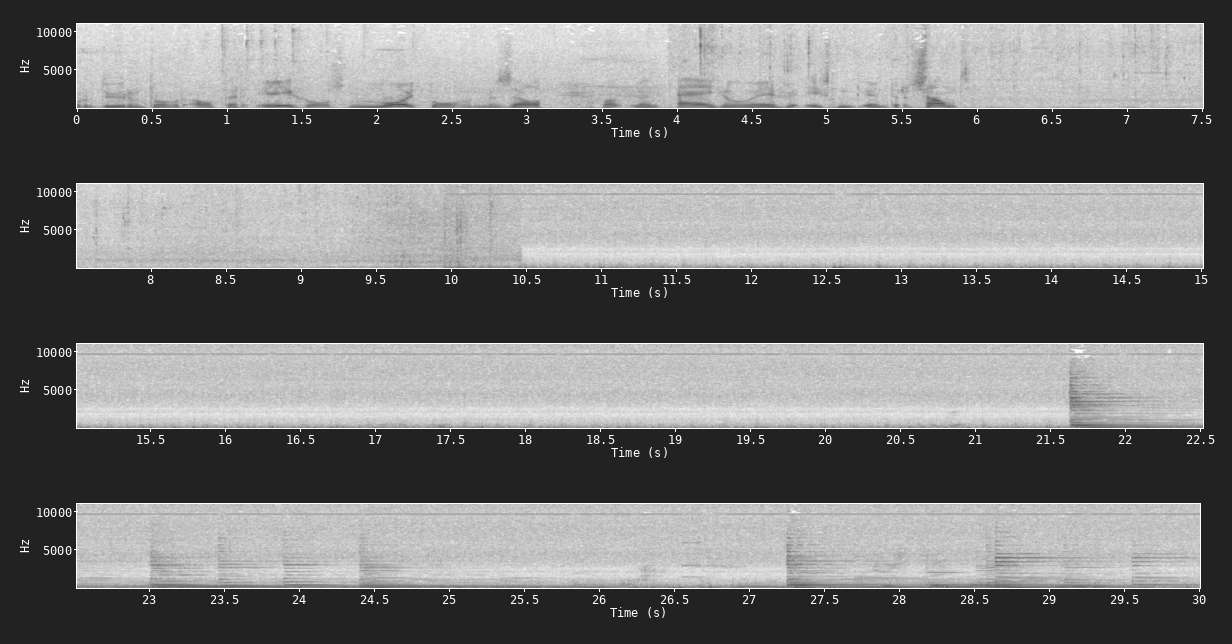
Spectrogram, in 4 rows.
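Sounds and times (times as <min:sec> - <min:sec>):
low mechanical rumble: 0:00.0 - 0:30.0
wind buffeting microphone: 0:26.2 - 0:27.0.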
